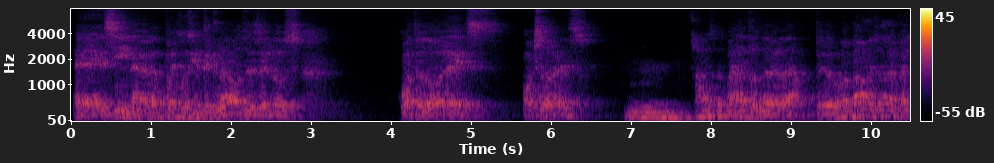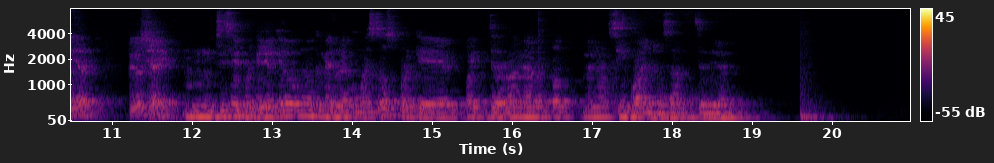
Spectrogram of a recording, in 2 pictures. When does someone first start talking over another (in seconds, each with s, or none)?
none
